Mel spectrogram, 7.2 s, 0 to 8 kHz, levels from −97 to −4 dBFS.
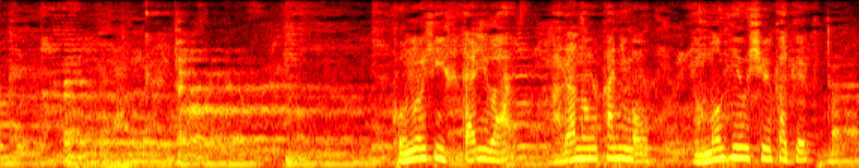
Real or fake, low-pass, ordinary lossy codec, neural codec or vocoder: fake; none; none; codec, 16 kHz, 4 kbps, FreqCodec, larger model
